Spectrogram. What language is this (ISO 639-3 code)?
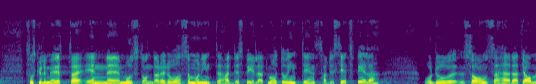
swe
